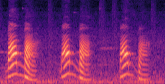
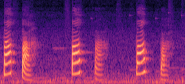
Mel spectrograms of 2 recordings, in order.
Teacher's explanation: Papa, papa, papa. Jelaskan, kalau bunyi nasal tadi sedikit berdengung di bagian hidung, tapi kalau bunyi oral tidak ada berdengung atau bergetar di bagian hidung.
